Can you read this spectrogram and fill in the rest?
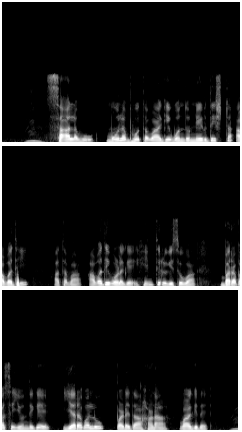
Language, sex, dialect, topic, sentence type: Kannada, male, Mysore Kannada, banking, statement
